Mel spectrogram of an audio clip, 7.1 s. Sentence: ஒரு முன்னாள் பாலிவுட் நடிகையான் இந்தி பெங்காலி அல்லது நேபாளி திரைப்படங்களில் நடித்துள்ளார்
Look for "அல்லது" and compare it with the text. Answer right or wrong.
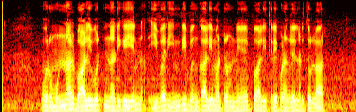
wrong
